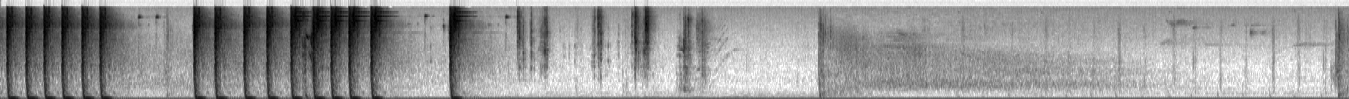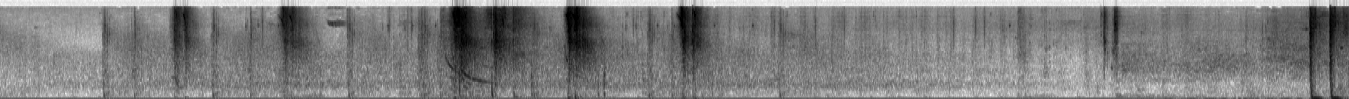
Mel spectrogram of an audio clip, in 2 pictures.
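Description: Rapid gunshots fire in bursts in a video game.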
